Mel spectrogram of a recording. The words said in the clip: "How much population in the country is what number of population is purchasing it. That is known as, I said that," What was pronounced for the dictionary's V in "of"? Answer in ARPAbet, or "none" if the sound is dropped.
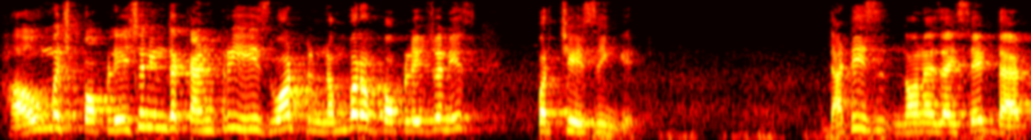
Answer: V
